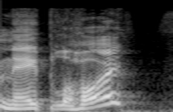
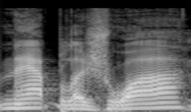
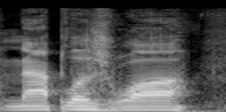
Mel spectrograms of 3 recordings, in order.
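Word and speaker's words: Nap Lajoie: 1874, Nape La Hoy. – Wait a minute. Isn't it Nap La Joie? – Nap La Joie.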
